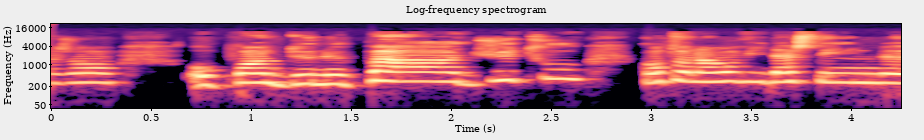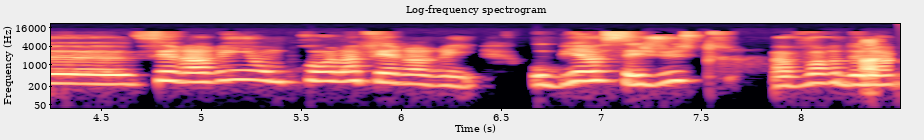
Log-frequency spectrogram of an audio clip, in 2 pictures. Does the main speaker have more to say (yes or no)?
no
